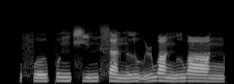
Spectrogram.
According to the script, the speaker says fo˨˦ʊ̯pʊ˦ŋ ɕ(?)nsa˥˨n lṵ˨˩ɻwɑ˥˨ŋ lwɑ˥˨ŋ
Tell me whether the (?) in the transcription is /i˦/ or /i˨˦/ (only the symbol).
i˨˦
